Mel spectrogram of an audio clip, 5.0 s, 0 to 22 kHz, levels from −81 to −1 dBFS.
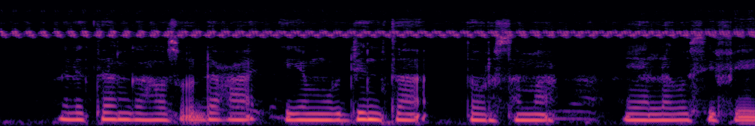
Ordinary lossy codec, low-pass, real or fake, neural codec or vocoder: none; 19.8 kHz; real; none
